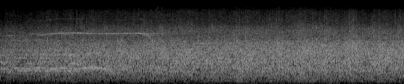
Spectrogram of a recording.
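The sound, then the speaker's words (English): Sustained applause from a large debate audience following a remark about Trump, a dense steady wash of clapping that stays loud and even for the whole stretch, with no voices standing out above it. “It was a real zinger, and after that big applause, we heard Trump respond.”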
